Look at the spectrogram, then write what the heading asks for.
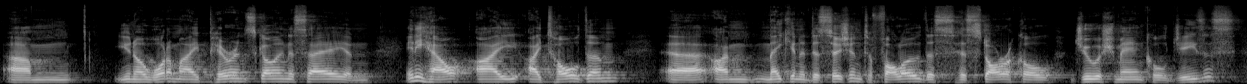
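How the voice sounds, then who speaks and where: A man's voice: medium pitch, steady tone. A man in his fifties with a New Zealand accent, giving a sermon as a guest speaker and often stopping on fillers and restarts. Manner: halting, with many fillers and restarts.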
